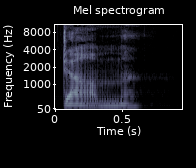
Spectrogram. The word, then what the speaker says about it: dumb: The word dumb, spelt D-U-M-B, with a silent B on the end, exactly the same pronunciation as thumb on my hand.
